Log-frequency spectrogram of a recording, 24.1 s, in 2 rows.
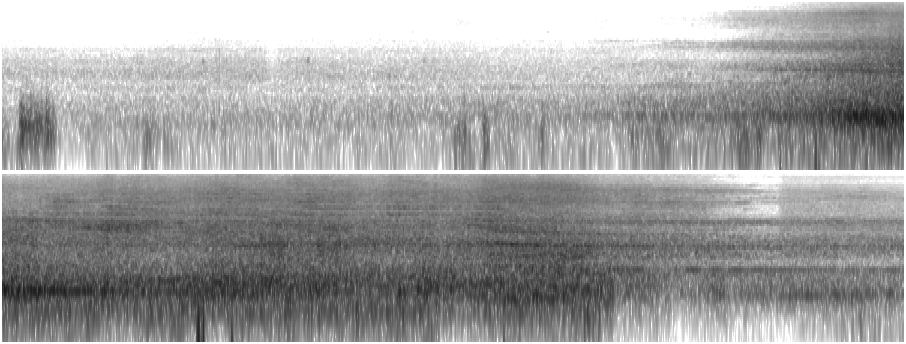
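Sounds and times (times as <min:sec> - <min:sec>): train passing: 0:07.8 - 0:24.0.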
